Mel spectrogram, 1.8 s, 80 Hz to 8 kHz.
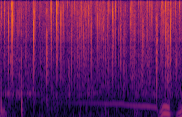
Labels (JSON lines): {"label": "biophony, cascading saw", "recorder": "SoundTrap 600 or HydroMoth"}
